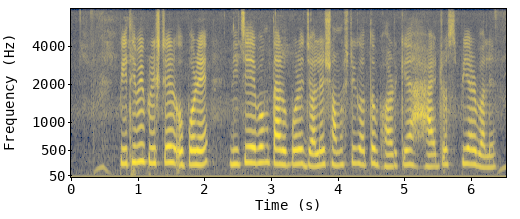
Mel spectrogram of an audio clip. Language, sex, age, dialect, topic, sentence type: Bengali, female, <18, Northern/Varendri, agriculture, statement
